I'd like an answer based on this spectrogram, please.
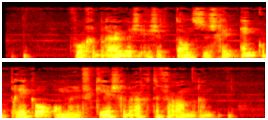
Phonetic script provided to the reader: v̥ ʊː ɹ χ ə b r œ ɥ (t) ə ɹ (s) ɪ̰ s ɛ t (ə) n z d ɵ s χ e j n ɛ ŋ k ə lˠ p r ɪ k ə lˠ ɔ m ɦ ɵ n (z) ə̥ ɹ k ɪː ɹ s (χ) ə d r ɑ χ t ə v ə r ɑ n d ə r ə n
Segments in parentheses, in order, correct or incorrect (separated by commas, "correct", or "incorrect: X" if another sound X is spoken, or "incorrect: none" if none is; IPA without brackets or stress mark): incorrect: k, correct, incorrect: ɑ, incorrect: v, correct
